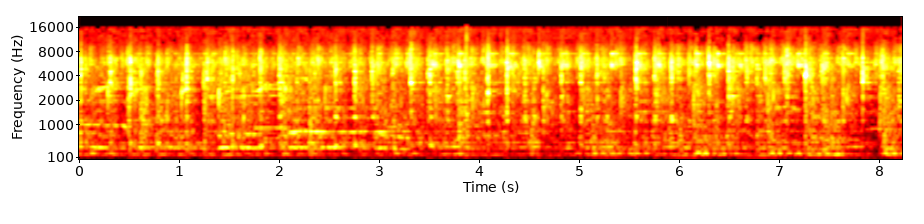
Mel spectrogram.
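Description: Haitian rara-style carnival band: shoulder-slung hand drums keep a dense, fast beat while long bamboo vaksin trumpets sound steady low tones.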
